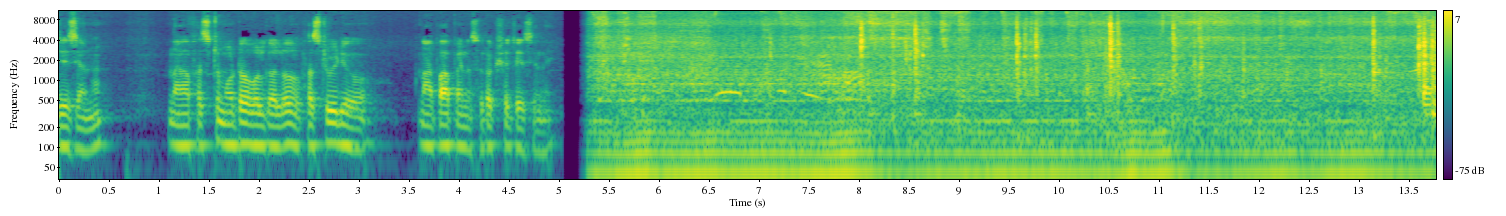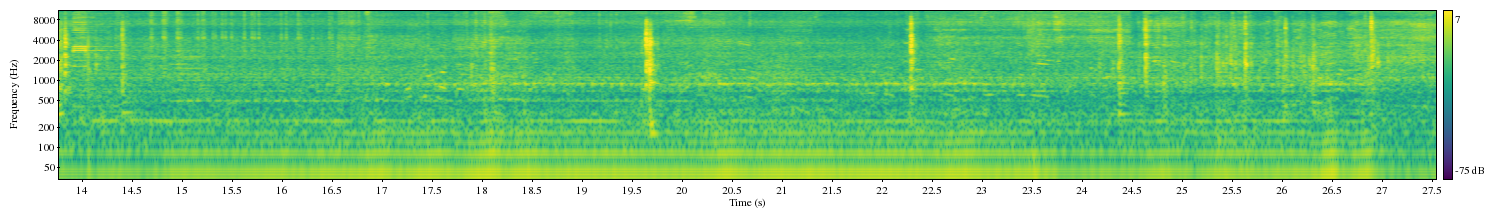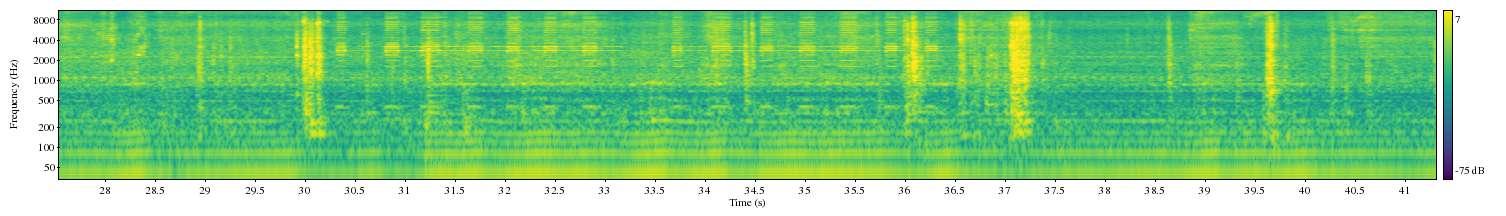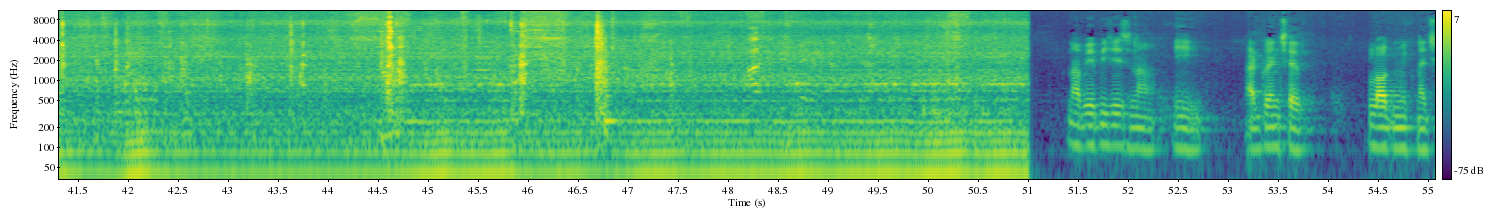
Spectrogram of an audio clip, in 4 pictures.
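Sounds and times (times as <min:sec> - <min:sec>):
diesel engine idling: 0:05.3 - 0:51.0.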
